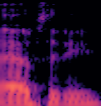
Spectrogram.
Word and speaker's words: Abcde: Do you know about Absidy? Mm-mm. Oh, it's spelled A-B-C-D-E.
